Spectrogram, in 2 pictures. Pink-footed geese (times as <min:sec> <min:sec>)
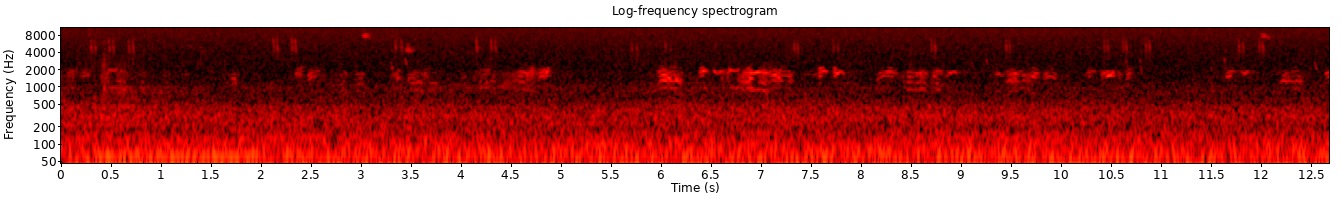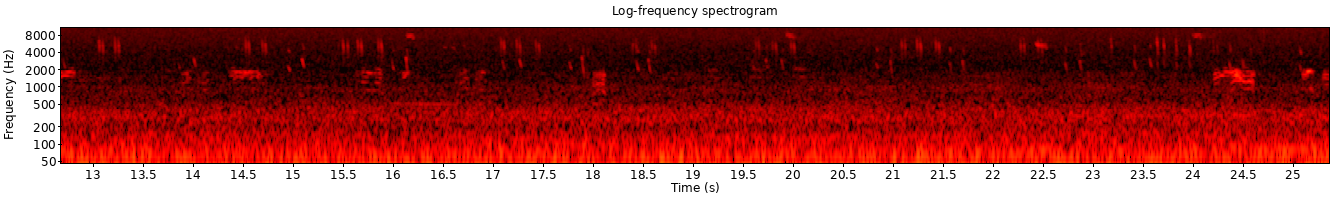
0:06.0 0:07.2, 0:24.2 0:24.6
